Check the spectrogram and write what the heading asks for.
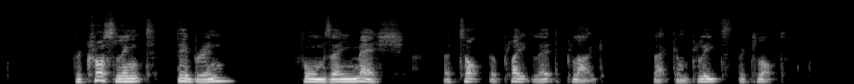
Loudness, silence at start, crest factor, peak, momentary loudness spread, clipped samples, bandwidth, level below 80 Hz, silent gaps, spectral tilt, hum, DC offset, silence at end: -18 LUFS; 0.75 s; 16 dB; -2 dBFS; 18 LU; under 0.1%; 7.2 kHz; -56 dBFS; 2.54-2.60 s, 6.14-6.18 s, 6.45-6.53 s; -9 dB/octave; none; under 0.1%; 0.85 s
